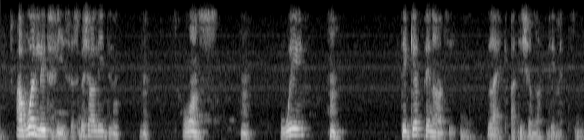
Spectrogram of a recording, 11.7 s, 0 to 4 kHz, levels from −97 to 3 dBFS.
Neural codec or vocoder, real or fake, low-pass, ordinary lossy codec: none; real; 3.6 kHz; Opus, 64 kbps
